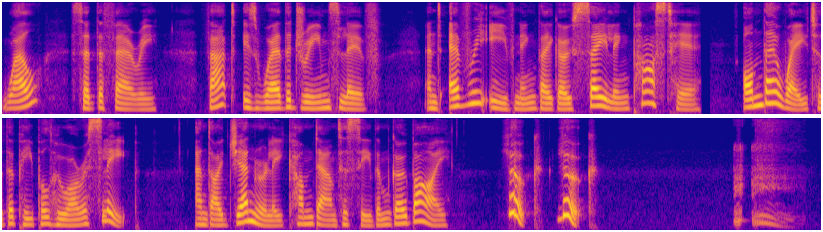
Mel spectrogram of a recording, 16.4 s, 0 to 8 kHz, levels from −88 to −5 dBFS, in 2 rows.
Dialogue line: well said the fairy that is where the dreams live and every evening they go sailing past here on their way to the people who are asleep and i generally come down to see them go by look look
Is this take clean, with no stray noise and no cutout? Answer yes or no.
no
